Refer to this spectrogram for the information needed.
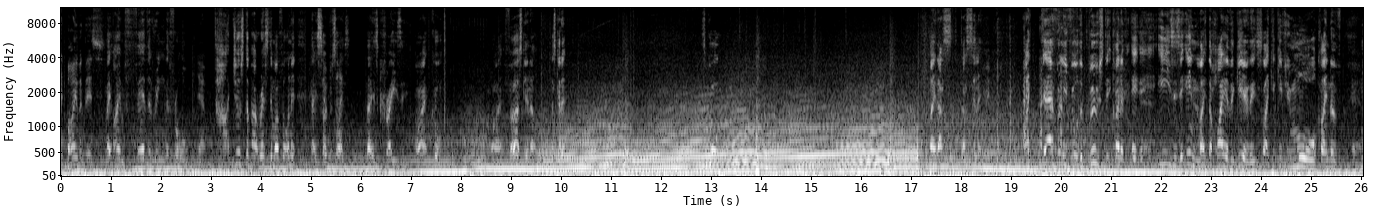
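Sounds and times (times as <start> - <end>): car engine accelerating: 0.0 - 26.0.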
